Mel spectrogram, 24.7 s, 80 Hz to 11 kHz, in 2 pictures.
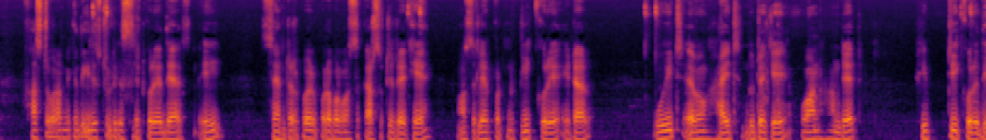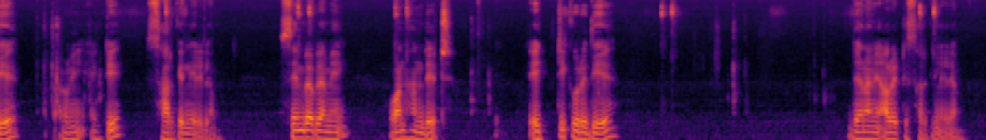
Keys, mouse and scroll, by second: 3.4 click, 5.2 click, 8.0 click, 9.2 BackSpace, 12.0 click, 12.9 BackSpace, 14.4 click, 18.4 BackSpace, 20.7 click, 21.6 BackSpace, 24.0 click.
